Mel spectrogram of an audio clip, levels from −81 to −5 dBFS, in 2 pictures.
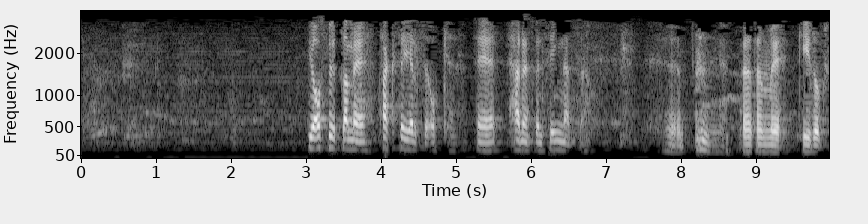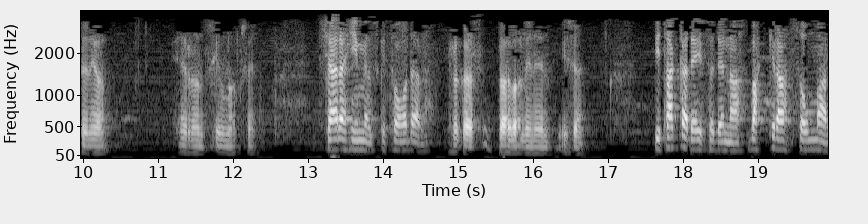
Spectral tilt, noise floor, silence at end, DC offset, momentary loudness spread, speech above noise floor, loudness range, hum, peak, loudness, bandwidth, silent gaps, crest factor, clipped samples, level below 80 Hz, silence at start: -8 dB/octave; -50 dBFS; 0 s; under 0.1%; 19 LU; 30 dB; 6 LU; none; 0 dBFS; -20 LUFS; 4 kHz; none; 22 dB; under 0.1%; -74 dBFS; 0.05 s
